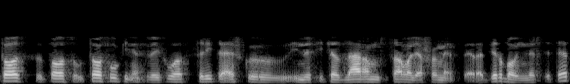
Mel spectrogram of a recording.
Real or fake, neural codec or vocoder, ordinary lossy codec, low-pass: fake; codec, 16 kHz, about 1 kbps, DyCAST, with the encoder's durations; MP3, 16 kbps; 3.6 kHz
